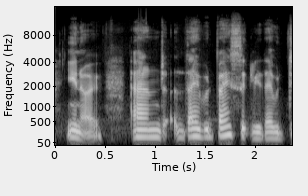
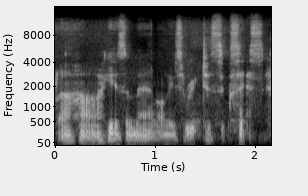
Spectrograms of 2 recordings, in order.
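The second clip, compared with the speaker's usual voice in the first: low conspiratorial whisper, much softer; scheming whisper; 11 semitones lower, 8 dB quieter than usual. Retold or imitated. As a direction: whisper her scheming thought like a secret. Scheming stepgrandmother's thought voiced.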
